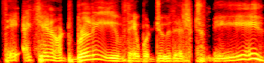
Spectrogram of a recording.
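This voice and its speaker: A man at a medium pitch speaks in a put-on character voice. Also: moderate pace. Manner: overdramatic, aggrieved.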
